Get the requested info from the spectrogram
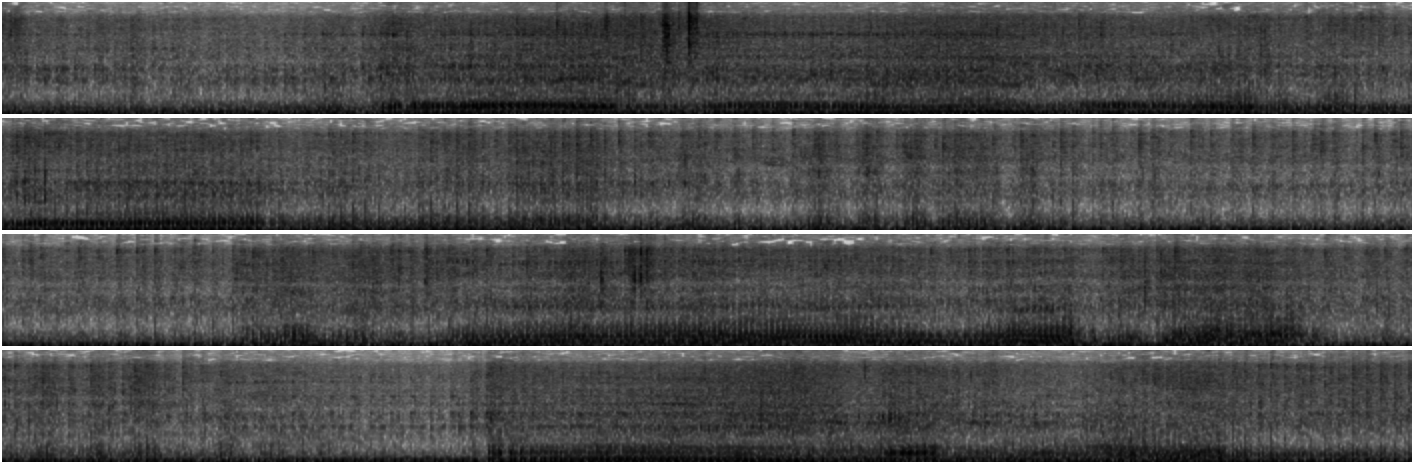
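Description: ATV engine running and revving in a mud hole, its pitch rising and falling in repeated bursts of throttle, with a stretch of higher revving past the middle.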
